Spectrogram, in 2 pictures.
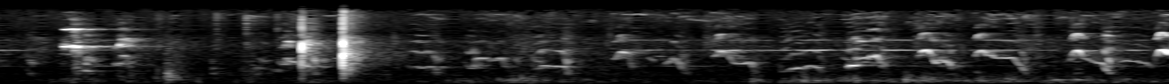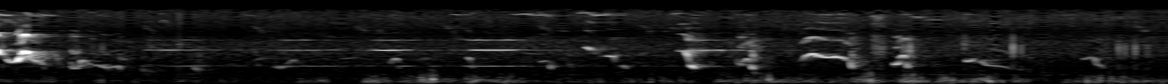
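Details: Lagotto Romagnolo dog at Osteria Grande, giving a long run of high, wavering whines and short yelps that rise and fall, with one sharp, louder yelp early on and quieter whimpers trailing off toward the end.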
